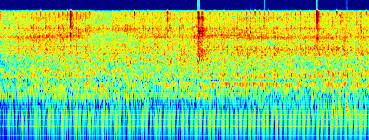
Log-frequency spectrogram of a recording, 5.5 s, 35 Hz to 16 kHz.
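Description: HMT 3511 tractor's three-cylinder diesel engine idling steadily, with a few light clicks as the bonnet latches are undone.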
